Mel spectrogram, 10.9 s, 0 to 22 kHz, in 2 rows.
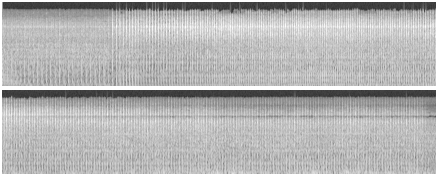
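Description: Small single-cylinder 212cc engine running at high revs under full throttle at speed, a rapid, steady hammering drone. About one and a half seconds in the engine note settles, climbs slightly, then holds steady.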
